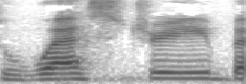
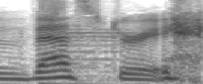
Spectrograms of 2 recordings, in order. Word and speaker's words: Desiderium Vestri: Yeah, a man who studied Latin told me it's Westry, but it has a V. – Westry. So we're going to say Vestry.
